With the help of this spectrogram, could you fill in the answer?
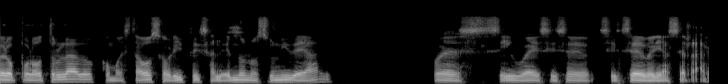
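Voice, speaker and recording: In a dry, close sound with no echo and a quiet background, a man with a fairly low pitch and a dark, mellow tone talks at a fairly slow pace with fairly even intonation. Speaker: podcast co-host. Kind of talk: casual chat.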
